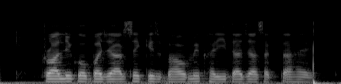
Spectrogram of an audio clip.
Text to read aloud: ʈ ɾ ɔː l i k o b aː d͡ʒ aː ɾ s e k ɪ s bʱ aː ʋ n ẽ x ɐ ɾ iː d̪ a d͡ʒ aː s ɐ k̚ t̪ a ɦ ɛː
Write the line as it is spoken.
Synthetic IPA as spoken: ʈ ɾ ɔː l i k o b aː d͡ʒ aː ɾ s e k ɪ s bʱ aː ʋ m ẽ x ɐ ɾ iː d̪ a d͡ʒ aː s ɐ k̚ t̪ a ɦ ɛː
